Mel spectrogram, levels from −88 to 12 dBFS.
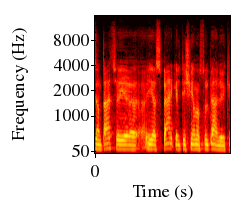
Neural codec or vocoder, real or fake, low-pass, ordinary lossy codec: codec, 32 kHz, 1.9 kbps, SNAC; fake; 14.4 kHz; MP3, 64 kbps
